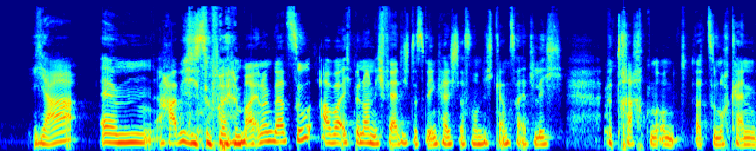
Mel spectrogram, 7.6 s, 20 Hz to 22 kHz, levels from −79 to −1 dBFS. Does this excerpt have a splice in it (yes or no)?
yes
